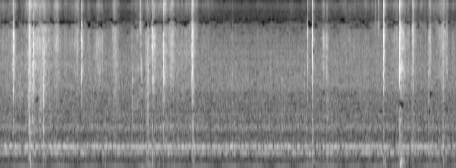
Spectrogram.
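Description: Scattered light clicks and rustles of hands handling paper and plastic bendy straws, over a steady background hum.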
